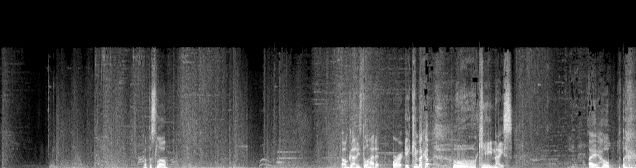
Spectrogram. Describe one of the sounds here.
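Magic blasts and clashing hits of a video game battle crackle and boom.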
